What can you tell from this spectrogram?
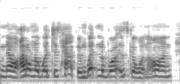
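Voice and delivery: high, loud mock bewilderment; frantic confusion. Confused patient answering his family, frantic. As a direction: answer in exaggerated helpless alarm.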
